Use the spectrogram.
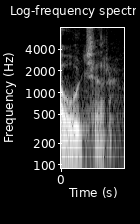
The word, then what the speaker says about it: Bucher: ¿Cómo se pronuncia tu apellido? ¿Butcher o Butcher? Butcher.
